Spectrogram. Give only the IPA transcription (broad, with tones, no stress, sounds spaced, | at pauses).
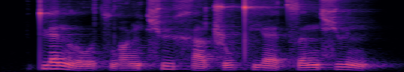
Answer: t̪ ɥ ɛ˥˩ n l o˨˩ ʊ̯ t͡s w ɑ˧˥ ŋ t͡ɕʰ y˥˩ x ä˨˩ ʈ͡ʂ u˥ t̪ʰ j ɛ˨˩ t͡s ə˥ n ɕ y˥˩ n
